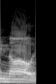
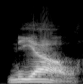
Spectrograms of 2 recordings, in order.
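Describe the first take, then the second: First: One syllable that sounds like the river Nile. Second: The name is spread over two syllables. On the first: The speaker calls it wrong. "you're confusing me with the well-known Egyptian river" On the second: The speaker calls it right. "which sounds great. It's really a two-syllable name"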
